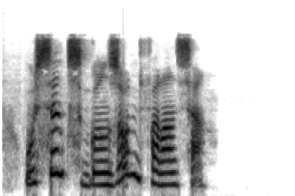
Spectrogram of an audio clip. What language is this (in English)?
Kabyle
